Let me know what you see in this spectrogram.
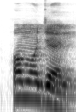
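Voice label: "homogen", Malay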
